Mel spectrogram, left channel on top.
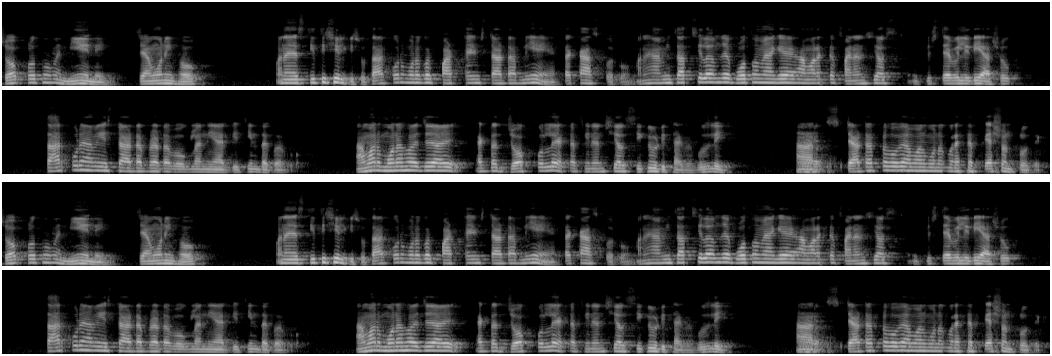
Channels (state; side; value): normal; both; correlation 0.90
